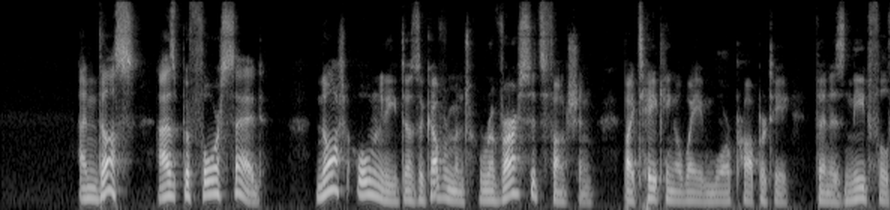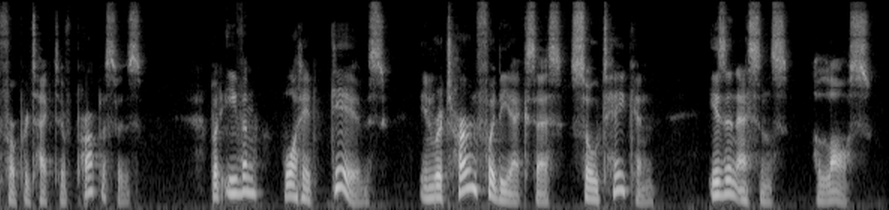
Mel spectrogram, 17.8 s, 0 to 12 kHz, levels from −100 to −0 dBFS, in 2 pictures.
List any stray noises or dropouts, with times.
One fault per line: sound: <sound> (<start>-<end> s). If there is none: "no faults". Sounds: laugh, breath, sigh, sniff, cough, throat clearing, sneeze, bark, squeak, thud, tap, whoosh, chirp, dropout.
no faults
